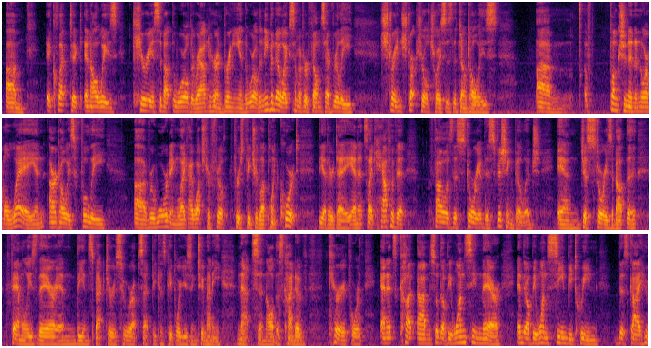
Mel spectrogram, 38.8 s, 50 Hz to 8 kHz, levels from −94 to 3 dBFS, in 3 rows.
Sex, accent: male, American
